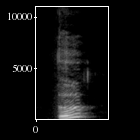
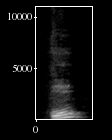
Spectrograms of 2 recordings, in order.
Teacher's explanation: Si je dis e, je sens que ma langue est un peu plus en avant. Quand je dis o, elle est un peu plus en arrière.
